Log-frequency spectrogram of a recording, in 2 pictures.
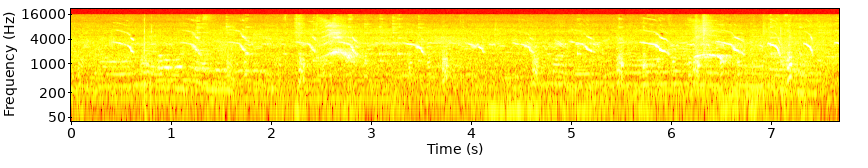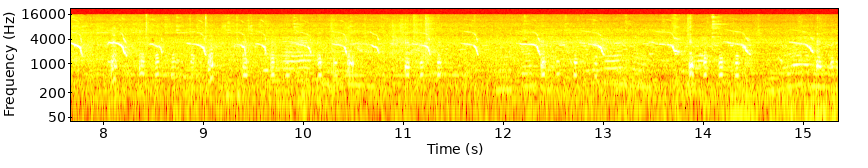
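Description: Aseel chickens clucking, over a steady run of short, high chirps that slide downward, several a second.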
